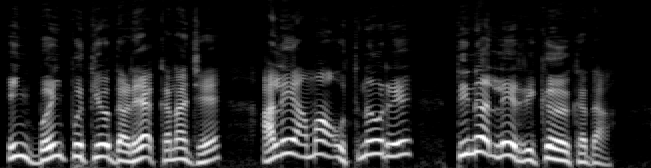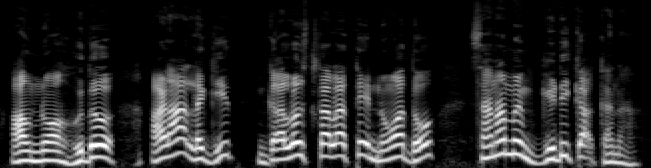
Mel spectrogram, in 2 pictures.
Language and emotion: Santali, angry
